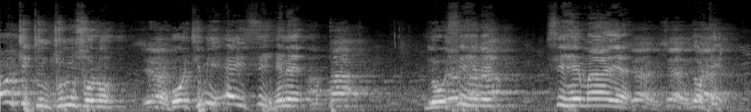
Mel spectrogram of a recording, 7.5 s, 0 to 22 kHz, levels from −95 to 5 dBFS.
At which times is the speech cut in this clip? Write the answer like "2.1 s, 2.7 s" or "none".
none

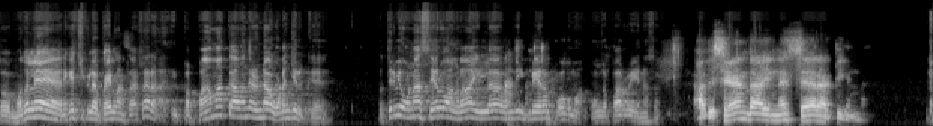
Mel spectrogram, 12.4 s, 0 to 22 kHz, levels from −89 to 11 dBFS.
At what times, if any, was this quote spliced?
1.8 s

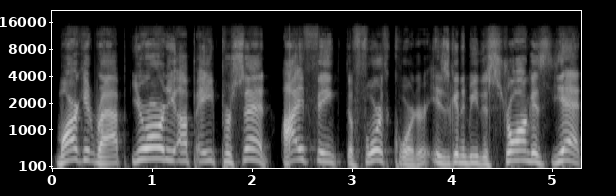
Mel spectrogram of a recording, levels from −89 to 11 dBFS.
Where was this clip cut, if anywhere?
2.2 s

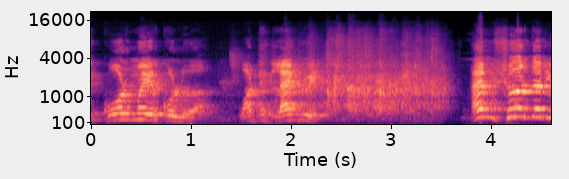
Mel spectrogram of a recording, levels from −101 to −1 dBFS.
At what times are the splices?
3.6 s

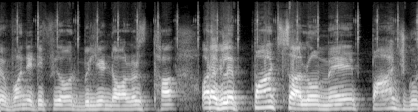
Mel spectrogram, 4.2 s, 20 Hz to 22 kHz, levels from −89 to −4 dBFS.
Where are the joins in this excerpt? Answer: 1.9 s

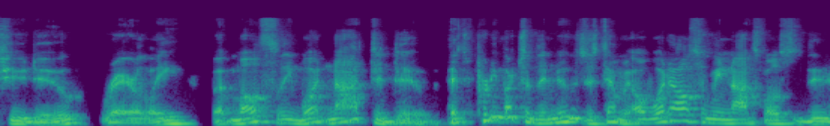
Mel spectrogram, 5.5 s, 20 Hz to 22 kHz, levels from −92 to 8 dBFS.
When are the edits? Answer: none

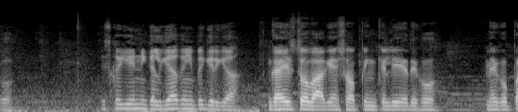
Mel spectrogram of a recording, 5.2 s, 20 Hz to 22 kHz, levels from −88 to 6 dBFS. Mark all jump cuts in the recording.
2.5 s

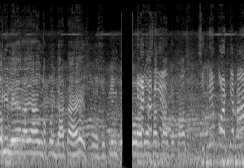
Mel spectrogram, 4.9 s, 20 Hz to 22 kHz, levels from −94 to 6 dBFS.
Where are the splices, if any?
none

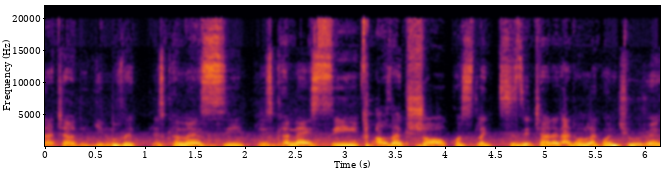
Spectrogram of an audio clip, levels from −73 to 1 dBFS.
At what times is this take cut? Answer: 0.7 s, 3.2 s, 5.2 s

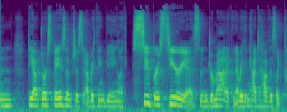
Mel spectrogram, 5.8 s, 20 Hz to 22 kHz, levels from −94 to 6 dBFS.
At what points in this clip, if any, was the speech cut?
2.6 s

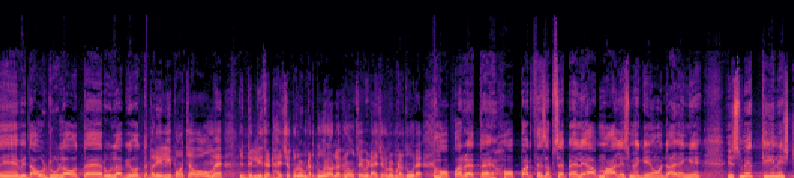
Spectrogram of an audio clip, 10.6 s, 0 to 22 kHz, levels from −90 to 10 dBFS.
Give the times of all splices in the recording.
1.9 s, 5.8 s

